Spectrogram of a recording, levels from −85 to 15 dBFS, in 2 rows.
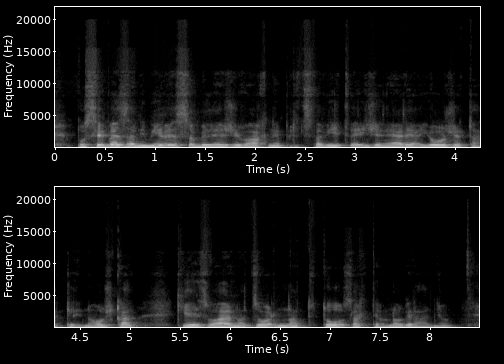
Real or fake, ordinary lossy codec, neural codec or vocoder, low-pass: real; Opus, 24 kbps; none; 19.8 kHz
